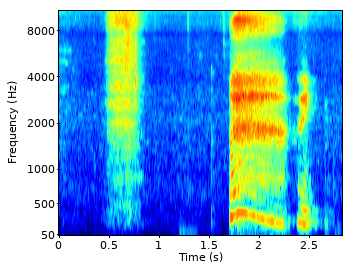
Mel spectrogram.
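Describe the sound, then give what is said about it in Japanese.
A sharp breathy intake is followed by a loud voiced burst and a shorter second puff, a person acting out a sneeze with their voice rather than truly sneezing. “もうわかったね、今。くしゃみが何か。これです。”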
